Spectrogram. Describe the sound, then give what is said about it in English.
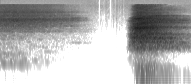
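Deep, slow breathing: a long airy breath fades out, a short silence follows, then a louder, fuller breath rushes out and tapers away. “let's just breathe in what's in alignment for us and breathe out what's out of alignment for us.”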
